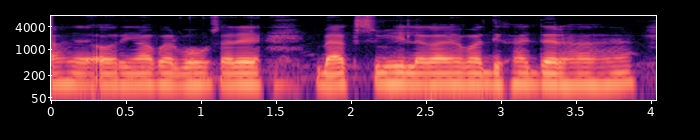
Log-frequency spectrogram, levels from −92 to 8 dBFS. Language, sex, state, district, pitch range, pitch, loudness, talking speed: Hindi, male, Jharkhand, Palamu, 110-115 Hz, 115 Hz, -15 LUFS, 195 wpm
